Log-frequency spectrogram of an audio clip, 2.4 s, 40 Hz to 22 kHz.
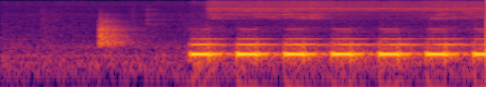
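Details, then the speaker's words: Ultrasonic harmonic scalpel (about 55,500 vibrations per second) activated in a demonstration, blade pressed against a finger and spraying water without heat: brief hiss, then a steady pulsing electronic tone about three times a second, background music; harmonic scalpel activation. "But I will tell you that this finger keep on pressing and then see together with my finger together with my finger I am putting inside and then see it is spraying the water."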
